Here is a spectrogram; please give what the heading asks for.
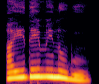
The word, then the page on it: ಐದೆಮಿನುಗು: kannada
